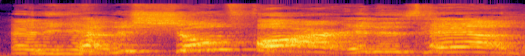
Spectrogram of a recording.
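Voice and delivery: loud, high, laughing exclamation; elated high-pitched reveal; real delighted excitement. Real, not acted. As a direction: burst out with it, breaking into laughter. Delighted climax, breaking into laughter.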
